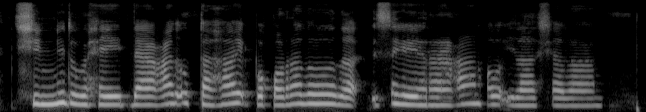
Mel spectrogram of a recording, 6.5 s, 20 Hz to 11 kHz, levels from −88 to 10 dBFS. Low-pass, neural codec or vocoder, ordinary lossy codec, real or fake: 9.9 kHz; codec, 44.1 kHz, 2.6 kbps, SNAC; AAC, 64 kbps; fake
